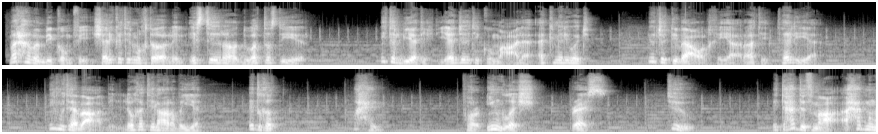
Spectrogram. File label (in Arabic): الرد الآلي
